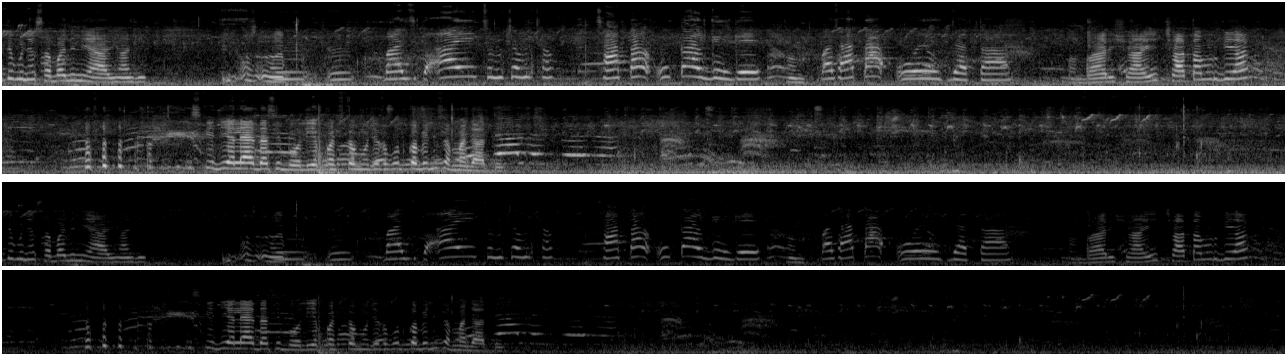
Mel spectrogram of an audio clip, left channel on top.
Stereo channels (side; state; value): right; quieter; 18.8 dB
